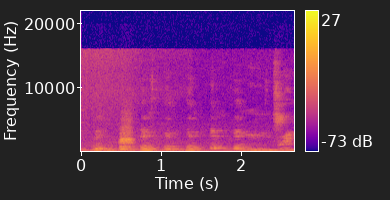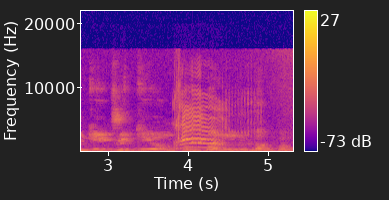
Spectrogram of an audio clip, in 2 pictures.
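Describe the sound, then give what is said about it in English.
A cat meows repeatedly, a steady run of drawn-out, tonal cries, with one louder, higher-pitched wail near the end. “there's that cat again.”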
